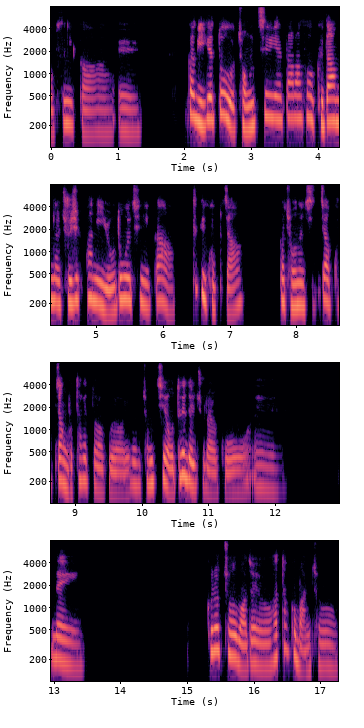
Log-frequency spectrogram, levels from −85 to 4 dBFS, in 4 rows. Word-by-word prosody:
없으니까. 160 -4 -5
예. 165 -1 -7 0.7
그러니까 260 -6 +6
이게 225 +4 +7
또 240 -10 +5
정치에 240 +6 +1
따라서 250 -1 0
그 210 - +1
다음날 220 -2 +5
주식판이 215 -1 +2
요동을 195 +9 +3
치니까 200 -3 -3 0.3
특히 300 -6 0
국장. 175 -1 -5 0.5
그러니까 210 -2 -1
저는 185 0 +2
진짜 185 +4 -1
국장 195 0 -2
못 155 +5 -10
하겠더라고요. 145 -9 -4
이거 180 +2 -6
정치에 195 +2 0
어떻게 205 +10 +3
될 190 -5 +3
줄 160 -1 -9
알고. 135 +1 -5
예. 155 -3 -12 0.9
네. 180 -7 -1 1.9
그렇죠. 250 -4 +3
맞아요. 165 0 0
핫한 215 - -4
거 225 - 0
많죠. 160 -1 -7
190 Hz, 270 characters per minute, -26 LUFS, 160-220 Hz, 1.9 s, 이게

